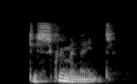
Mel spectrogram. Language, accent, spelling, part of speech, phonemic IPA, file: English, Southern England, discriminate, verb, /dɪˈskɹɪm.ɪ.neɪt/, LL-Q1860 (eng)-discriminate.wav
- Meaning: 1. To make distinctions 2. To treat or affect differently, depending on differences in traits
